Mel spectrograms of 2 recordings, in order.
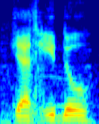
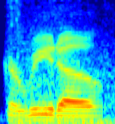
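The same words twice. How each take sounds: First: The name is said with a French pronunciation. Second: The name is said with an American pronunciation. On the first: The speaker calls it right. "especially I'm a French guy" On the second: The speaker calls it wrong. "You said his name like an American"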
